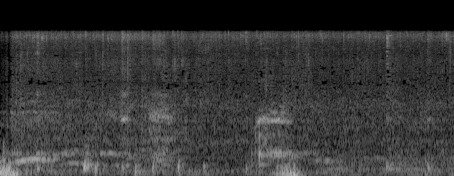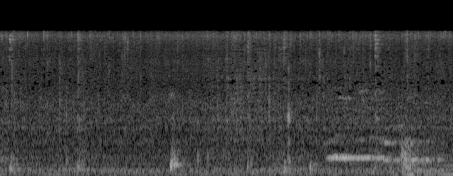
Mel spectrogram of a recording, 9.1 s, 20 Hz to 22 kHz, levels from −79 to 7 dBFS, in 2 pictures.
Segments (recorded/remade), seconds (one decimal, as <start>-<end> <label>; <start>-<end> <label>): 0.0-1.1 recorded; 1.1-1.6 remade; 1.6-6.0 recorded; 6.0-6.6 remade; 6.6-9.1 recorded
